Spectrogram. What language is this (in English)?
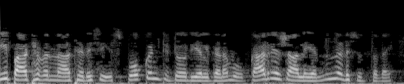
Kannada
